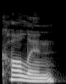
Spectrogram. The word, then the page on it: call in: American English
